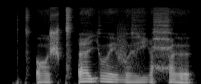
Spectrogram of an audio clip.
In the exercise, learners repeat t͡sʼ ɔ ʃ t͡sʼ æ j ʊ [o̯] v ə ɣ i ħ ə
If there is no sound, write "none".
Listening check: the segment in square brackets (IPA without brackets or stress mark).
e̯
